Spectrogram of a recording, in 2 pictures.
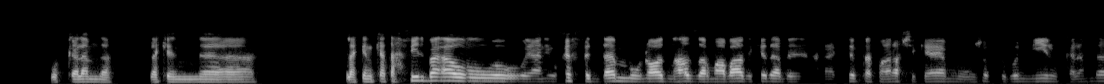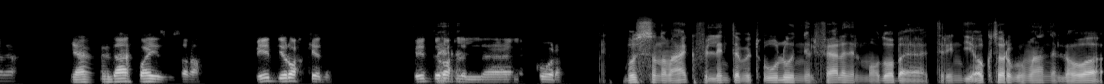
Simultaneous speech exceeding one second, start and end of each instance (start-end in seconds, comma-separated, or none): none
